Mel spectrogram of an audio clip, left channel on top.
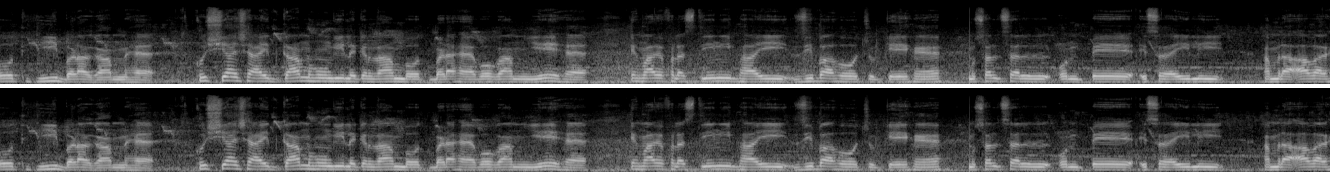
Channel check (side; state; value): both; normal; correlation 0.94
